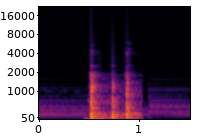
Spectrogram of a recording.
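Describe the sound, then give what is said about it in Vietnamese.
Knocking on a door: three quick, firm raps in close succession, standing out alone over a faint steady background tone. “Có tiếng gõ cửa”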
